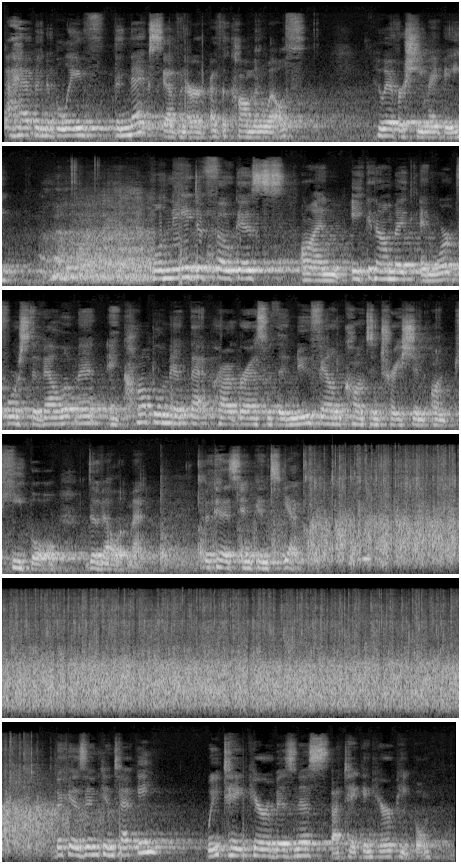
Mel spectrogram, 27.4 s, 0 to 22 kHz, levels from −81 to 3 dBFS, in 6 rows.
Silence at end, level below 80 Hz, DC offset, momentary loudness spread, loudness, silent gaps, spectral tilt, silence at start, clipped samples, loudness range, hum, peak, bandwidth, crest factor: 0 s; -50 dBFS; under 0.1%; 6 LU; -17 LUFS; none; -4 dB/octave; 0 s; under 0.1%; 3 LU; none; -4 dBFS; 17 kHz; 14 dB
